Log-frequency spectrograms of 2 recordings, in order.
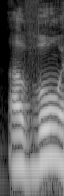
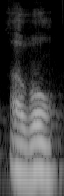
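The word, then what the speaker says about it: עָוֹן: A palavra que aparece ali para iniquidade, quando eu falo ela, você se lembra num produto de beleza, né? Que é Avon. Avon é a palavra hebraica aí, essa é a pronúncia, né? Avon.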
